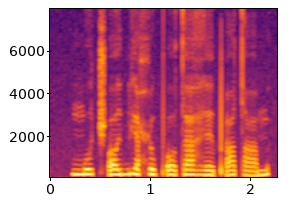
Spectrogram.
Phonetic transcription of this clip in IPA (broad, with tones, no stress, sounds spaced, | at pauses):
m o˨˥ t͡ʃʼ ɒ˨˥ ɪ̯ bʲ ɛ˧˩˧ ħ u˨˥ pʼ ɔ˧˩˧ t a˦˨ ɦ ɛ˧˩˧ pʼ ɛ˦˨ tˤ a˨˥ m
